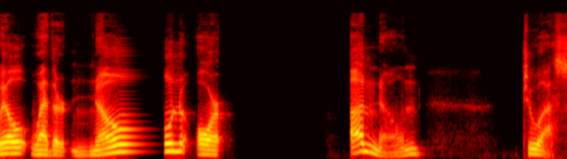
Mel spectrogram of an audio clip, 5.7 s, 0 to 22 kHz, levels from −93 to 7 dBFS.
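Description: Three call audio freezes, at 0.79 to 0.92 s, 1.22 to 1.67 s and 2.33 to 3.29 s, were likely caused by delayed packets draining the jitter buffer. The last sound is extended as a fading buzz, briefly silent before 1.67 s and almost entirely silent in the 0.94 s gap. Speech then resumes where it stopped with nothing lost, which distinguishes these from dropouts.

From 4.90 to 5.34 s, a jitter buffer slow-down repeats pitch periods and adds 76 ms, so the speech plays at about 85% speed. Unlike a drag in playback speed, the pitch does not drop.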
